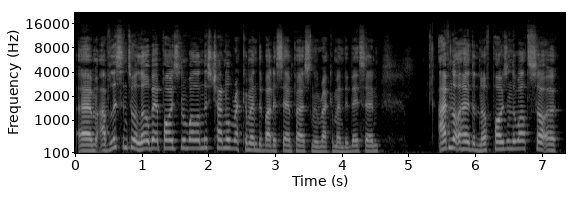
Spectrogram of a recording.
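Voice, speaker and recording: A man's voice: high voice, quick pace. A man with a cold, giving a rambling casual album review full of ums and restarts. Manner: rambling, many ums and restarts, occasional coughs. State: stuffy nose from a cold. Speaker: music reviewer.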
